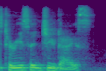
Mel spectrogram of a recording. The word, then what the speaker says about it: Giudice: Her name is Teresa Giudice.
